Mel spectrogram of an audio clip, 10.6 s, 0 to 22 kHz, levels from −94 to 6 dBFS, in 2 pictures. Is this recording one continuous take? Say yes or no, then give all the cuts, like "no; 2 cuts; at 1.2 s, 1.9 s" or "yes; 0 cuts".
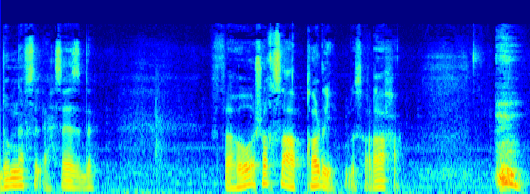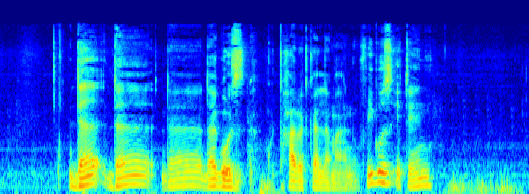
yes; 0 cuts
